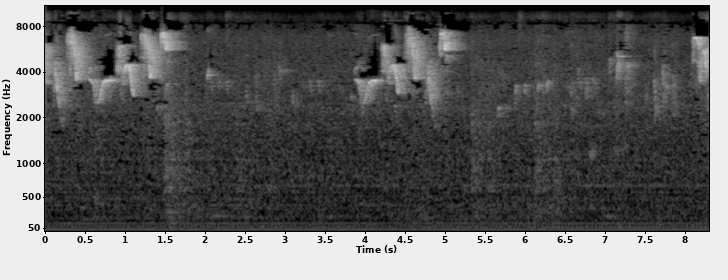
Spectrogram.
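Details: Green singer finch song in short bursts of high, sweeping chirps and twitters, each burst about a second and a half long, separated by quiet gaps.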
